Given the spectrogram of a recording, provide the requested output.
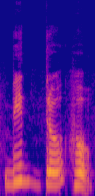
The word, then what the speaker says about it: বিদ্রোহ: একইভাবে এই যে এখানে মধ্যে আছে, এটা ছিল অন্তে, এটা মধ্যে, বিদ্রোহ, তাহলে এখানে শব্দের মধ্যে আছে রফলা, তাহলে রফলা যুক্ত এই বর্ণটার উচ্চারণ ডাবল হবে। কেমন? দেখো, বিদ্রোহ।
